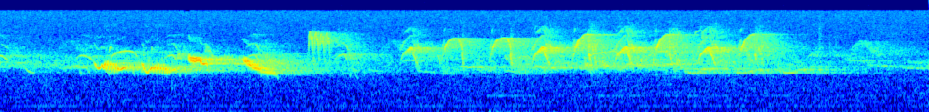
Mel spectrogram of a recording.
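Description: Birds chirping and calling in quick, high arched notes. The loudest come in a cluster about a second in, followed by a run of similar repeated notes.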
